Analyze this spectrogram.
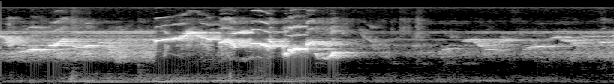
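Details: Varied, rich warbling from an Oriental magpie-robin, used as a lure to get other birds singing: rapid slurred whistles and fluttering notes for about three seconds, then softer, quieter phrases, with a faint low hum underneath.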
